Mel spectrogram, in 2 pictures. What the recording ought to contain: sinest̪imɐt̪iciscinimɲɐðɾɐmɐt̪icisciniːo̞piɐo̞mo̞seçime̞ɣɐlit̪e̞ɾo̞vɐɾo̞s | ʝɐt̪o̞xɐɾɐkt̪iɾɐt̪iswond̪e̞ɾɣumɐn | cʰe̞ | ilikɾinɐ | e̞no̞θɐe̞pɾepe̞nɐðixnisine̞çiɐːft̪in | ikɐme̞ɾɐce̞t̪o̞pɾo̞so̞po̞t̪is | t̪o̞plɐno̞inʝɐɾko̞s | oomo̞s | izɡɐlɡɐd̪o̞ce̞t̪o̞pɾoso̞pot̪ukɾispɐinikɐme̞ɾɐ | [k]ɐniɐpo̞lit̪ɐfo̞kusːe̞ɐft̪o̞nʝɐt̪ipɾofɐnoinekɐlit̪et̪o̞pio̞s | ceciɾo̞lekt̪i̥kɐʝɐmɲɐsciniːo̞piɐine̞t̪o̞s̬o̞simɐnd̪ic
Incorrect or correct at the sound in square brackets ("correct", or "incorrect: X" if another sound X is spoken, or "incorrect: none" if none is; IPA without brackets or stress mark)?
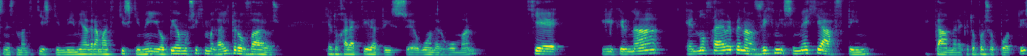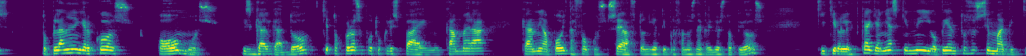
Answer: correct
